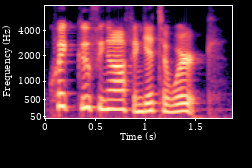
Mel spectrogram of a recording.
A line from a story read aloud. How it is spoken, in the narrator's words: I laughed saying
